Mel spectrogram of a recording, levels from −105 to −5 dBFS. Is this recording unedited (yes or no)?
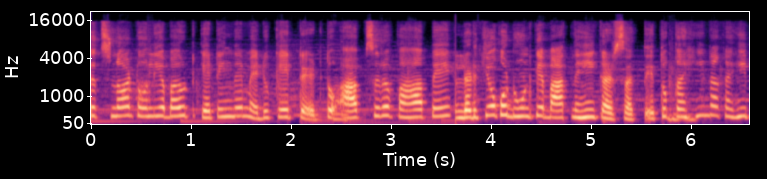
no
